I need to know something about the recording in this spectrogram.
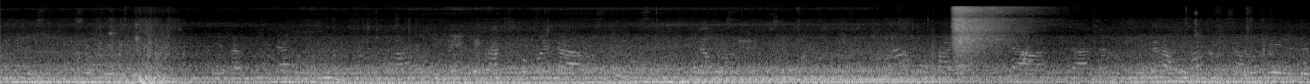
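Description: Mercedes-Benz Citaro C2 city bus idling at a stop with a steady diesel engine note. About nine and a half seconds in comes a short, sharp hiss of compressed air from its pneumatic system.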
